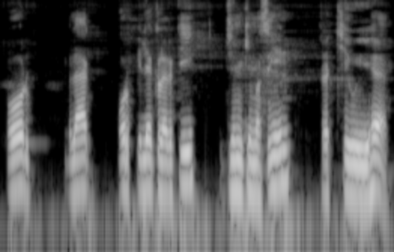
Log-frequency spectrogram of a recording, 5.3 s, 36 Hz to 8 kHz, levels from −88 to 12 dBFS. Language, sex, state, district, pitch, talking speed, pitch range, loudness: Hindi, male, Uttar Pradesh, Saharanpur, 125 Hz, 135 wpm, 115-135 Hz, -16 LUFS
